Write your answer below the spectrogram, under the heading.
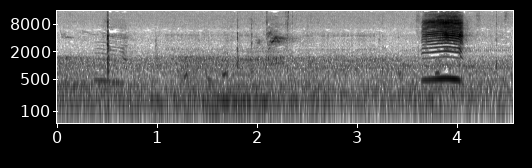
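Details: Australasian swamphen, called pukeko, at a Christchurch park in April 2019. After quiet low background noise, one short, loud, rasping harmonic screech bursts out near the end.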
